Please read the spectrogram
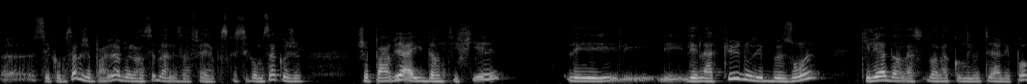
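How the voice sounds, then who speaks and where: A man with a Congolese accent speaks at a fairly quick pace in a fairly high pitch, with a dark, mellow tone. He sounds somewhat breathy, his intonation is lively, and his loudness swings widely. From DR Congo, Mbuji-Mayi. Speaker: entrepreneur. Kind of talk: interview. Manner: halting, many repetitions.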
